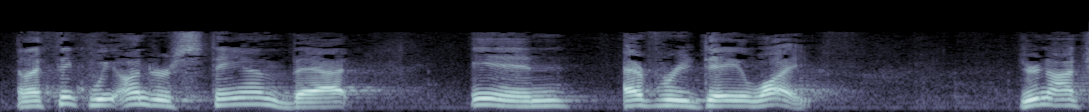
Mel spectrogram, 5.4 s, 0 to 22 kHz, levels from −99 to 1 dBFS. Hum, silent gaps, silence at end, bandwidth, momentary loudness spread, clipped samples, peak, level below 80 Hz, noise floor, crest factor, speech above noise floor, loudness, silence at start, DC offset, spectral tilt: none; none; 0 s; 8 kHz; 6 LU; under 0.1%; -6 dBFS; -74 dBFS; -58 dBFS; 16 dB; 38 dB; -22 LUFS; 0.1 s; under 0.1%; -7 dB/octave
